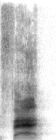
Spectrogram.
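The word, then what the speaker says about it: Pfaadt: strowman even uh those are kind maybe Brandon fat and I'm not a big Brandon fat guy but I'm I'm always I'm always how do you feel Brandon f f is that his that's how you pronounce pronounce f yeah I'm I'm always interested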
